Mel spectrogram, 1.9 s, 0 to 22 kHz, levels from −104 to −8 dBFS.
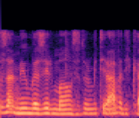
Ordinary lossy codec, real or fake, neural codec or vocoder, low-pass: none; real; none; none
